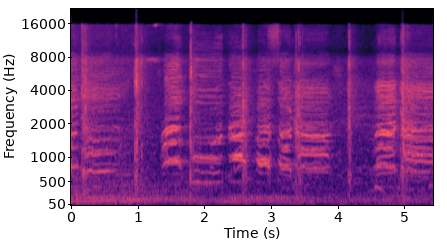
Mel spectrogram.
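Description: A group of young girls chanting in unison in short, high-pitched shouted phrases, with a few sharp knocks between phrases and a steady low hum underneath.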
